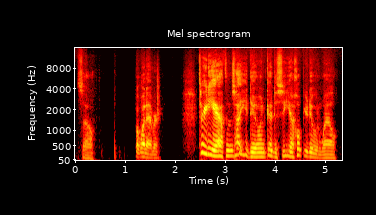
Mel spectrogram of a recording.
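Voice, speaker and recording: A man hosting a casual livestream, congested and raspier than usual, rambling and repeating himself as he talks to his chat. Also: fairly high pitch, sing-song, normal speed. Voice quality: raspy, congested. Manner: mild swearing, offhand. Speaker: livestream host.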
